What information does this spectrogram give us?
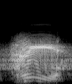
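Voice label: "3", loud, English; Ka-50; Wingman; DCS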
